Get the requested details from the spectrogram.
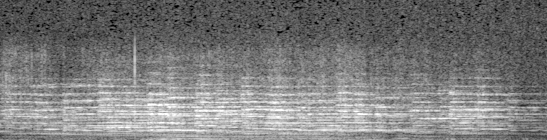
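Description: Church bells peal together in a loud, continuous wash of overlapping ringing tones, steady throughout with no voices, fading slightly at the very end.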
